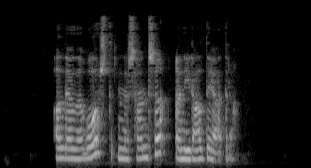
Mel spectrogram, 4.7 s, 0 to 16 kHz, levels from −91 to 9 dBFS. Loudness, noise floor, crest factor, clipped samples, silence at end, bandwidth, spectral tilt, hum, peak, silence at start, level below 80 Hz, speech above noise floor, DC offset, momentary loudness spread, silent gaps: -26 LUFS; -87 dBFS; 22 dB; under 0.1%; 1.15 s; 11.5 kHz; -4 dB/octave; none; -6 dBFS; 0.8 s; -80 dBFS; 61 dB; under 0.1%; 8 LU; none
